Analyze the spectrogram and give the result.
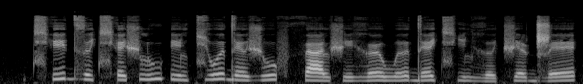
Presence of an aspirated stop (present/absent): present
